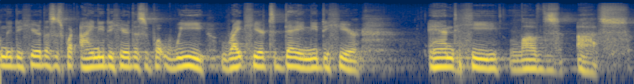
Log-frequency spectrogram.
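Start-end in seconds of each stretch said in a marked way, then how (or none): 5.4-7.8 slow, tender emphasis. Shown as a demonstration.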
